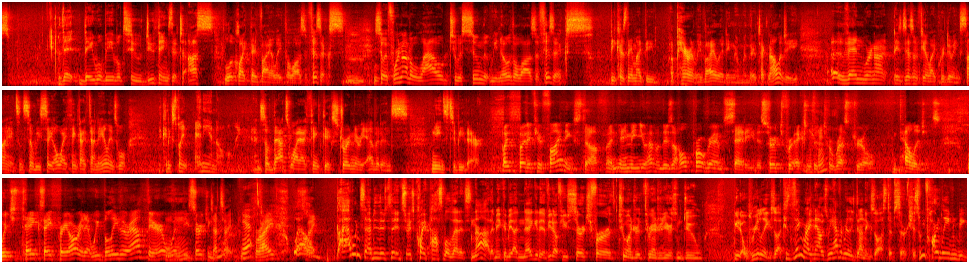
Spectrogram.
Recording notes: this podcast features audio from the fifth event in our series, The Physics of Everything.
